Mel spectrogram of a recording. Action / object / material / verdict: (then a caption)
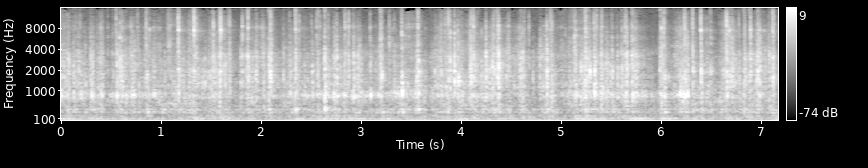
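tap / plastic computer keyboard / plastic / none. Long red-painted nails tap and type across the keys of a black plastic desktop computer keyboard with a hollow casing, using both hands. A dense, steady run of quick, bright clicks and clacks follows, each dying away almost at once, with little low end.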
